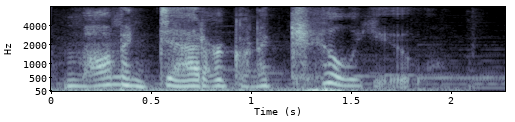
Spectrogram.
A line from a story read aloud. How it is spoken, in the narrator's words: My brother whisper yelling said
